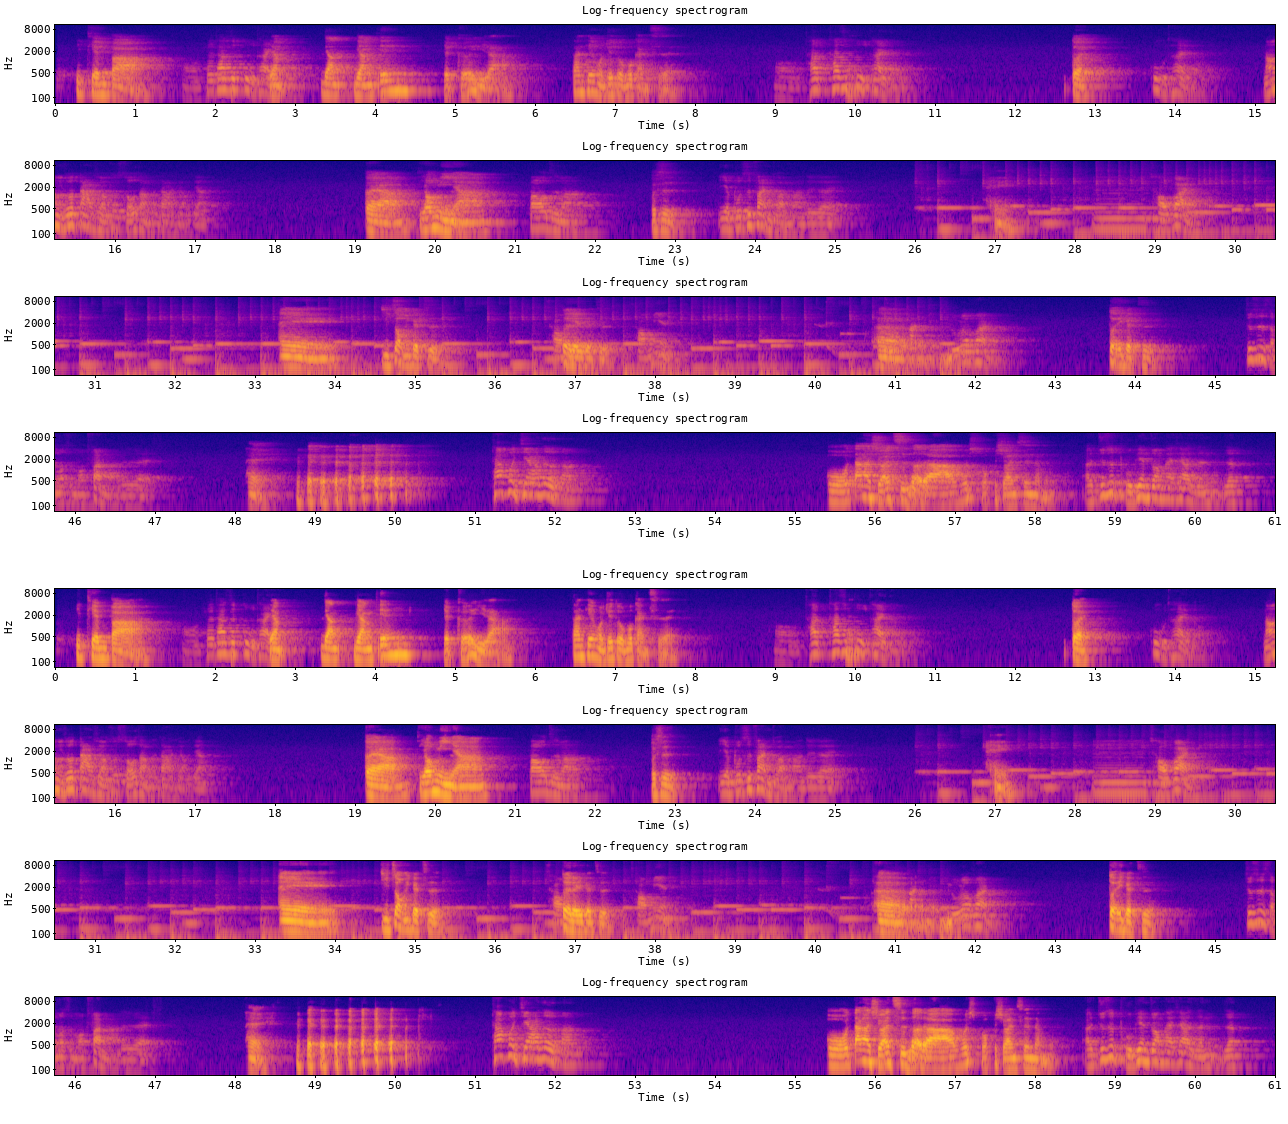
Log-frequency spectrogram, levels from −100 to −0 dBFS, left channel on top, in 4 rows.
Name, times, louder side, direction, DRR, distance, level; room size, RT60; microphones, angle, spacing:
voice 1, 0.3-1.2 2.7-2.8 3.3-4.5 4.9-5.7 6.5-7.8 9.9-10.0 12.7-12.9 19.1-20.6 22.7-23.0 26.9-27.2 33.3-34.0 34.6-35.3 36.8-37.4 40.7-41.7 43.7-44.2 48.1-48.5 48.8-50.0 55.4-58.2, right 7 dB, 65° right, 11 dB, 0.4 m, -25 dB
voice 2, 1.6-2.9 9.0-10.6 13.7-14.3 15.1-17.2 19.9-20.4 21.2-21.8 23.5-25.0 28.2-29.5 36.6-37.1 37.7-38.3 40.8-41.4 41.7-42.2 45.4-46.9 51.2-52.3 58.6-60.5, right 2 dB, 25° right, 4 dB, 0.9 m, -37 dB
sound 1, 26.0-41.7, equal, 40° left, 1.8 m, -44 dB
12.0 x 7.5 x 4.3 m, 1.2 s
head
